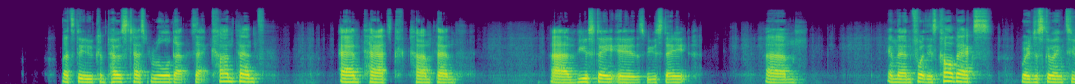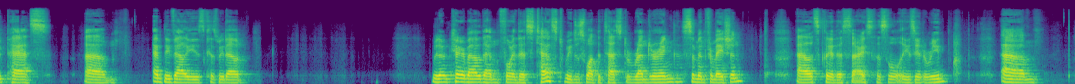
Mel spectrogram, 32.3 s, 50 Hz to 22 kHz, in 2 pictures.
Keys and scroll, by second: 1.8 Return, 5.4 Return, 10.4 super+p, 13.5 Return, 19.9 super+p, 22.2 Return.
